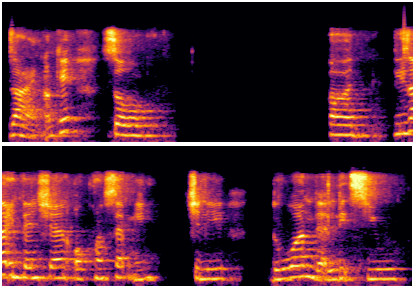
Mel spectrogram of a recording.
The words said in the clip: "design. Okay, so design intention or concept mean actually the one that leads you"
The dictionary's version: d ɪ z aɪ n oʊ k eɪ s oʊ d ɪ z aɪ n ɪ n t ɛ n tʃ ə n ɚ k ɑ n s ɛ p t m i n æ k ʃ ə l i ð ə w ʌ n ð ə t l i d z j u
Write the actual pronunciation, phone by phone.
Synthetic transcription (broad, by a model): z aɪ n oʊ k eɪ s oʊ d ɪ z aɪ n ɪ n t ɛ n ʃ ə n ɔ k ɑ n s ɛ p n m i æ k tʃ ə l i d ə w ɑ n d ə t l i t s j u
